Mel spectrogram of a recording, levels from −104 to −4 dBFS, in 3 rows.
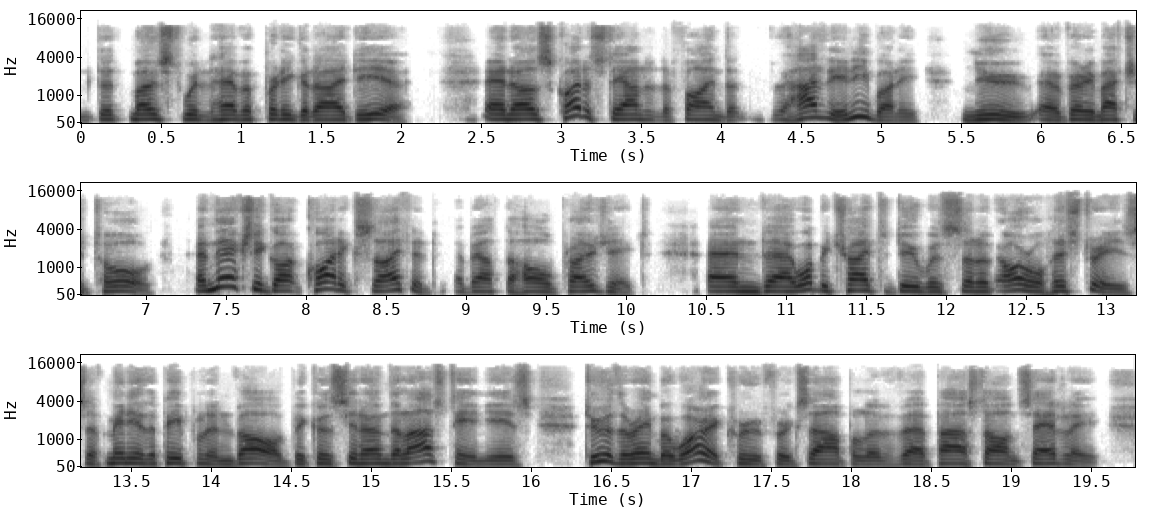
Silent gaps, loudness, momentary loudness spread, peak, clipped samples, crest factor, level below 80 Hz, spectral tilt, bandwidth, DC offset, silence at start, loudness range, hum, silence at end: none; -23 LUFS; 7 LU; -8 dBFS; under 0.1%; 14 dB; -74 dBFS; -5.5 dB/octave; 15 kHz; under 0.1%; 0 s; 2 LU; none; 0 s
